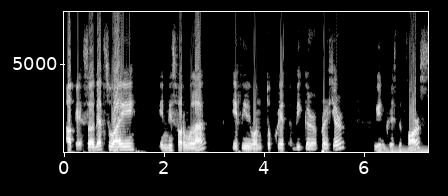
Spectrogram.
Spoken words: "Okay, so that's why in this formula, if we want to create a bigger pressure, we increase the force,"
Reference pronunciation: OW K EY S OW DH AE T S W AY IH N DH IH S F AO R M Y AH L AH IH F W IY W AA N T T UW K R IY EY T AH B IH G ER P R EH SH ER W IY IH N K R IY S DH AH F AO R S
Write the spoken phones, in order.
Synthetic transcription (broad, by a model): OW K EY S OW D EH T S W AY IH N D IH S F AO R M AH L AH IH F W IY W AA N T T UW K R IY EY T AH B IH G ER P R EH SH ER W IY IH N K R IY S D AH F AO R S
